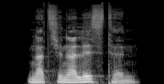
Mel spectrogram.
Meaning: a female nationalist
- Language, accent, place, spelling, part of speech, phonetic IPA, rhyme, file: German, Germany, Berlin, Nationalistin, noun, [nat͡si̯onaˈlɪstɪn], -ɪstɪn, De-Nationalistin.ogg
